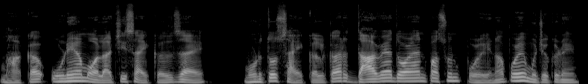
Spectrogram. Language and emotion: Goan Konkani, sad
